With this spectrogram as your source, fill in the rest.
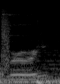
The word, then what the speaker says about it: Bruery: Local brewery, of course, called the Brewery. But it's spelled Bruery.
